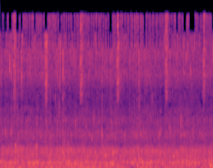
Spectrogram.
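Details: Quiet, continuous trickling and rushing of flowing water.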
